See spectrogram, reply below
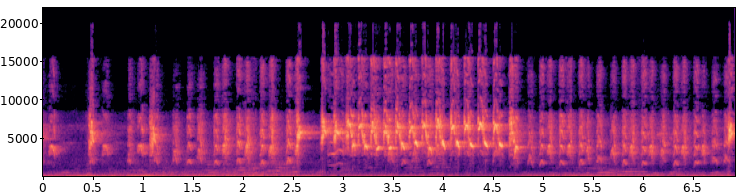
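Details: Excited Crested jay calling in rapid volleys. Scattered high chips lead into a loud, fast, buzzy rattle of about two seconds, followed by a softer run of ticking notes.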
